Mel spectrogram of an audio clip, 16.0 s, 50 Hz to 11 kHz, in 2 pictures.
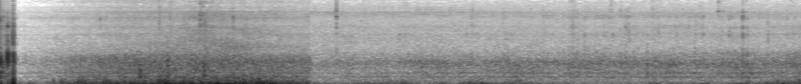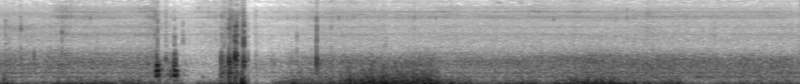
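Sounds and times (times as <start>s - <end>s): wind rumbling on microphone: 0.0s - 16.0s.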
